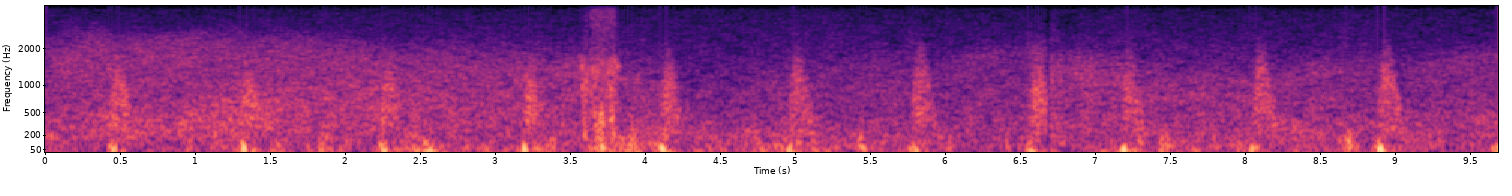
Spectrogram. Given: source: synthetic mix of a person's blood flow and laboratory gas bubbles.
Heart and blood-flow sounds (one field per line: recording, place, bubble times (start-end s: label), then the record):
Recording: Doppler ultrasound of blood flow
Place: subclavian vein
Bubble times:
3.55-3.83 s: bubbles
From the record:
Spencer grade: 1 (occasional bubble signal discernible with the cardiac motion signal, with majority of cardiac periods free of bubbles)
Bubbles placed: anywhere in the cardiac cycle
